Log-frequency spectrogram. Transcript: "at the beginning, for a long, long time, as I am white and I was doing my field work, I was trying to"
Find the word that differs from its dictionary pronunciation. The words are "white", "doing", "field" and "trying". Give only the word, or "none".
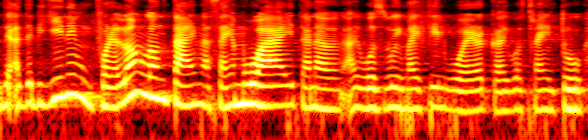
none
